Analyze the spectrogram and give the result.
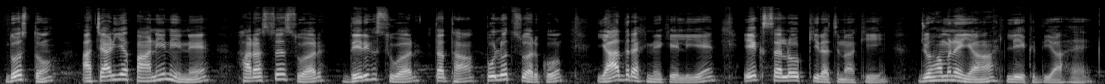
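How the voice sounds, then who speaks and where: A man's voice: on the high side, very animated, unhurried. A man teaching a grammar lesson, explaining each point patiently and repeating it, speaking to viewers as friends.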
